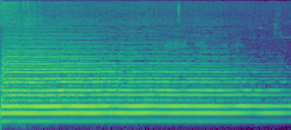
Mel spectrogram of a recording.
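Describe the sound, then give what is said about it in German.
A horn is blown in one long, loud, steady blast, a low buzzing tone rich in overtones that holds for about three seconds and fades only slightly at the end. “Weil irgendeiner ins Horn trötet.”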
